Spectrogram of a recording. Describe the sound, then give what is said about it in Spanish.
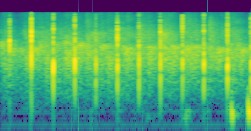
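Applause as sharp hand claps sounds in a steady, evenly spaced rhythm of about four per second, crisp and moderately loud over a quiet background. “Pues démosle un fuerte aplauso a Francisco Sandoval de Animal Político.”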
